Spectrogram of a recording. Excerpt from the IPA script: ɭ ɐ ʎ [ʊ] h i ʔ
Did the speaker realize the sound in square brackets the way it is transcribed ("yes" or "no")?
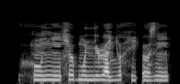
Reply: no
